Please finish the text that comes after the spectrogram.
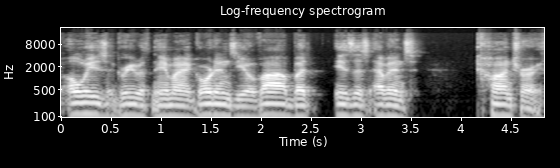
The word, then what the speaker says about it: Yehovah: So it could be that is an abbreviation for Yahoo or for Yahweh or Yehovah. I'm of the persuasion also, like Nehemiah, that Yehovah is the correct pronunciation, but we do see variations on that theme.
